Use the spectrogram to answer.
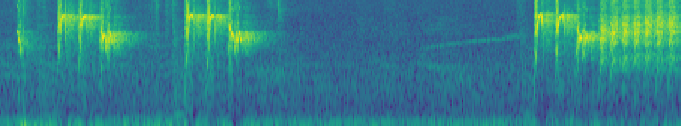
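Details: Lure sound of a sooty-headed bulbul: two groups of sharp falling chirps, a faint thin rising whistle, then more chirps running into a rapid harsh buzzy rattle.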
